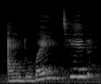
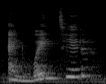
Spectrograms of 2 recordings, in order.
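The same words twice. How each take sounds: The two takes are said the same way.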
